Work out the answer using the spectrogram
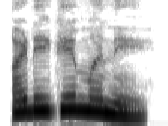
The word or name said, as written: ಅಡುಗೆ ಮನೆ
